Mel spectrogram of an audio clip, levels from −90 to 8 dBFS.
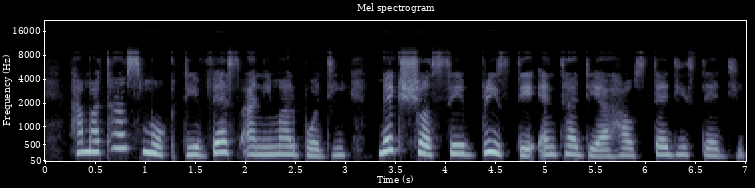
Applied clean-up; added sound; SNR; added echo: none; none; none; none.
